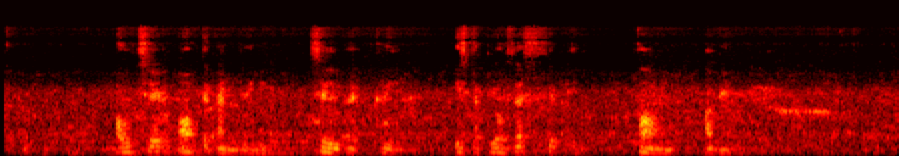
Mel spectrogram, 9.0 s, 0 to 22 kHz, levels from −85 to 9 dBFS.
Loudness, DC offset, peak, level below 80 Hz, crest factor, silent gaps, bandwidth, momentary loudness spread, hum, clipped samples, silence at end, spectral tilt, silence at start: -33 LUFS; under 0.1%; -12 dBFS; -62 dBFS; 22 dB; none; 11.5 kHz; 22 LU; none; under 0.1%; 0 s; -4.5 dB/octave; 0.05 s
